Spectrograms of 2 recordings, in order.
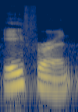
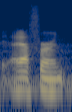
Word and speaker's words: afferent: mispronounce it and say afferent like a letter a and then e fern so i'm going to say a fern and ephraim just to make it very clear what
